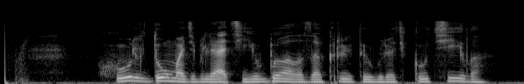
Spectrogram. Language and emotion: Russian, angry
